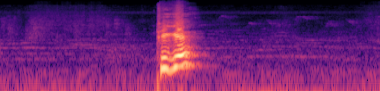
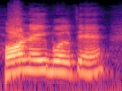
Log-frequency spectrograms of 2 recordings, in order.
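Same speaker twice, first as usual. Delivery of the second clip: usual speaking voice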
